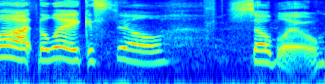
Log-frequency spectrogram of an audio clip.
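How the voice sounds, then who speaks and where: The voice belongs to a woman. Background noise is noticeable throughout. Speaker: travel vlogger. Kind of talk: casual vlog narration. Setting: outdoors.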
